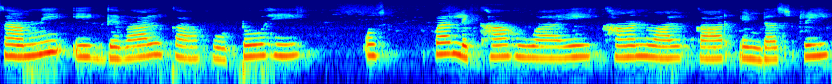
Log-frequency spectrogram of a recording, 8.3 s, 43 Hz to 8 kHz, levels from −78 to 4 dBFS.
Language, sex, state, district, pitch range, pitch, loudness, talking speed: Hindi, female, Madhya Pradesh, Dhar, 225-255 Hz, 240 Hz, -15 LUFS, 110 wpm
